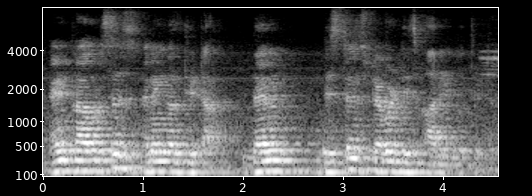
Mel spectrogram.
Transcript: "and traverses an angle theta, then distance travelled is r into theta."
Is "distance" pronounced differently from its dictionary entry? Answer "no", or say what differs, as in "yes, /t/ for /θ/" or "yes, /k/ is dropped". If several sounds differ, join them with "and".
no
